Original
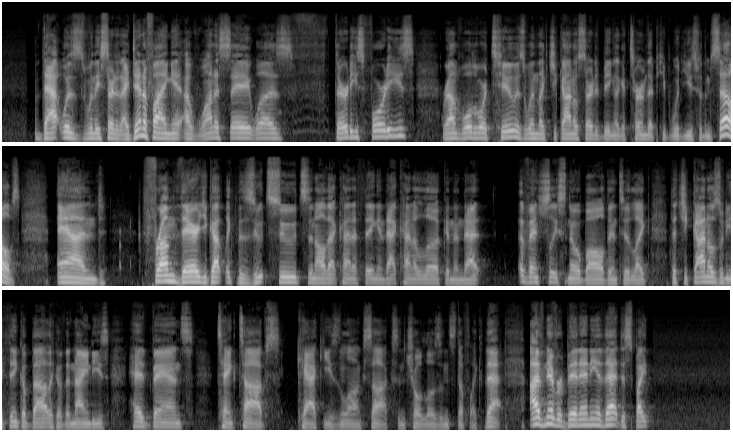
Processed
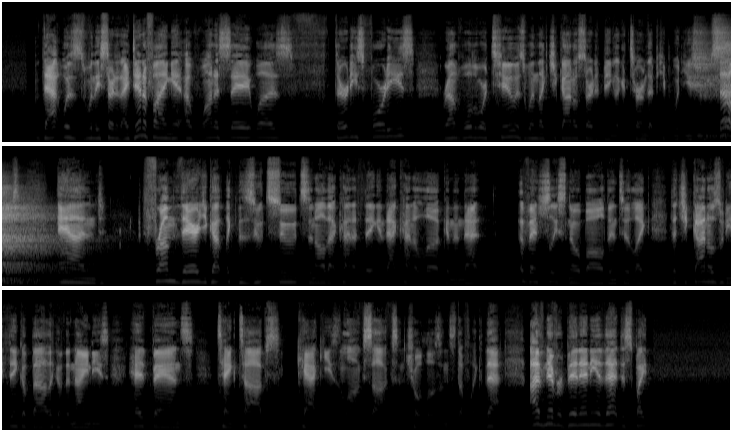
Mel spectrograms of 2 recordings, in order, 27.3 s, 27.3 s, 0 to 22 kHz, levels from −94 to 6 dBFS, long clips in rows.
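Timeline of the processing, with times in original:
8.57–9.25 reverb throw, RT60 2.3 s, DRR -4.5 dB
22.49–23.16 tone controls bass -4 dB, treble +11 dB
whole clip: inverse Chebyshev high-pass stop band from 780 Hz, stop band 50 dB; gain -3.5 dB

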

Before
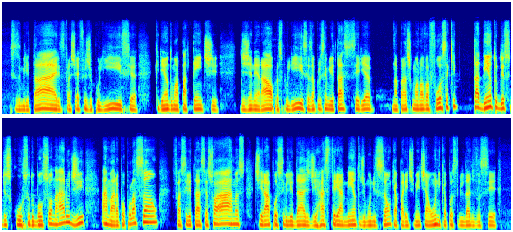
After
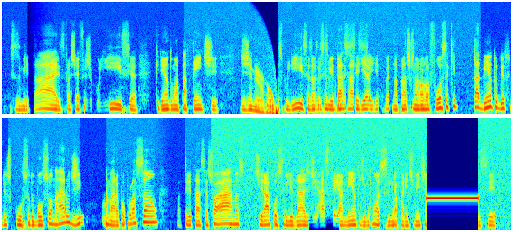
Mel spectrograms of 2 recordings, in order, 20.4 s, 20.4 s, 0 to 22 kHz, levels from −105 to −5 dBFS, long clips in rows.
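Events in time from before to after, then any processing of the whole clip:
0.5–1.1 fade in, from -22.5 dB
1.64–2.15 HPF 950 Hz
3.63 noise floor step -67 dB -55 dB
4.93 tape stop 0.58 s
6.01–8.49 reverse delay 0.215 s, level -4 dB
9.56–10.3 LPF 2100 Hz
11.73–12.26 vocal tract filter u
13.17–13.83 studio fade out
14.36 noise floor step -64 dB -43 dB
16.29–16.93 HPF 430 Hz 24 dB/oct
17.52–18.01 reverse
18.66–19.7 bleep 1190 Hz -13.5 dBFS

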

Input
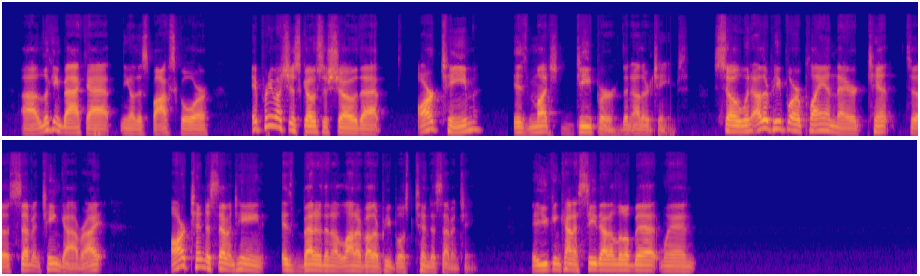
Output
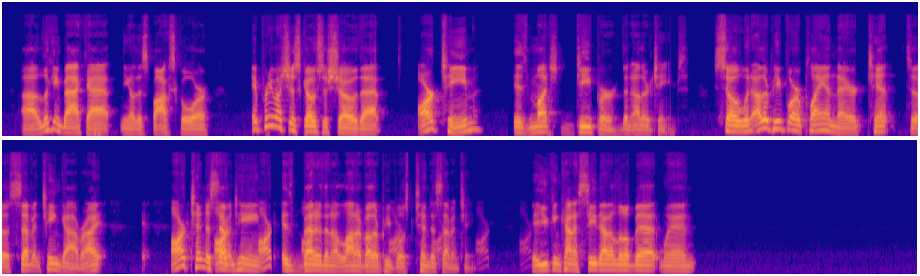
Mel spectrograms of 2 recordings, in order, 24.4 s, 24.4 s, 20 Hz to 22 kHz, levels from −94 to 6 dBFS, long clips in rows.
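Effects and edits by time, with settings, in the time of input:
13.51–14.64 echo throw 0.58 s, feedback 60%, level -1.5 dB

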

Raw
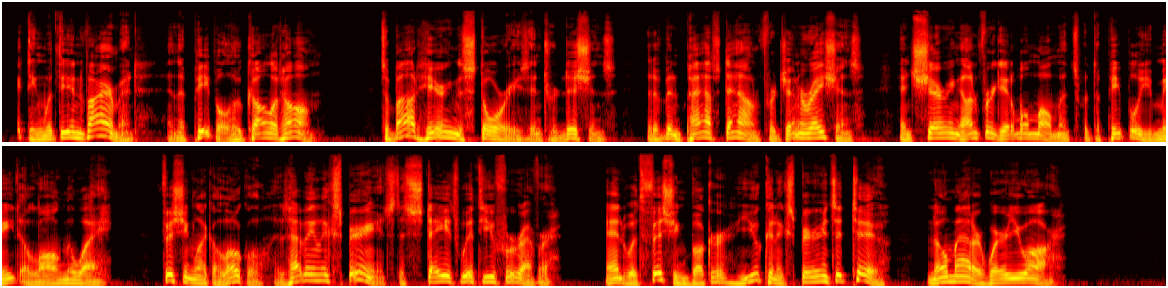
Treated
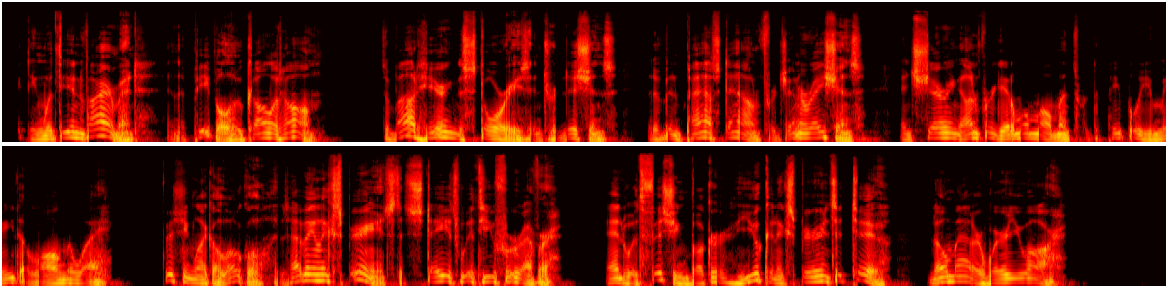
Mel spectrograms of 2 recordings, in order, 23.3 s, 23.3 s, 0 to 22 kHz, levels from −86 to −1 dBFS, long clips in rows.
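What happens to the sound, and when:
9.78–13.47 resonant high shelf 1700 Hz -13 dB, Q 1.5
whole clip: expander -55 dBFS; auto swell 0.275 s; negative-ratio compressor -31 dBFS, ratio -0.5

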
